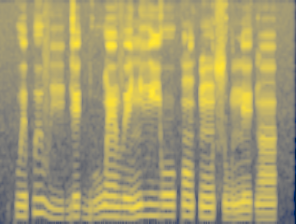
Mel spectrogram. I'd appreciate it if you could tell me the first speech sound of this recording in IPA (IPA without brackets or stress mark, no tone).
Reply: kʷ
